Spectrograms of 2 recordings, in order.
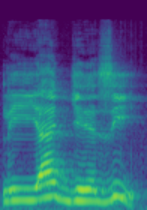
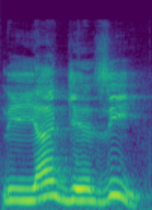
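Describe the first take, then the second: Both takes have the same delivery.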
